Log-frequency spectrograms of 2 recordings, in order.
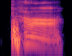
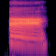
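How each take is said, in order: First: The p is released with a strong puff of air. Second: The p is released without a puff of air. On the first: The speaker calls it wrong. "They tend to say pa" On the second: The speaker calls it right. "a native English speaker will find it a bit difficult to say pa"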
